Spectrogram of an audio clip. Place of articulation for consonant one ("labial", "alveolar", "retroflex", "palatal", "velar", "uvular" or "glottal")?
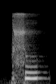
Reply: alveolar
